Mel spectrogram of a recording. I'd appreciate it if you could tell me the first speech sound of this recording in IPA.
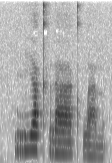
r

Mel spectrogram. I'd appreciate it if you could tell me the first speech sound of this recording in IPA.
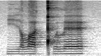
iː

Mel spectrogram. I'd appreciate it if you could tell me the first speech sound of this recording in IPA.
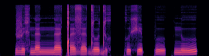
v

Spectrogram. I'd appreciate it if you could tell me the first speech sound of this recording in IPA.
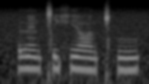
l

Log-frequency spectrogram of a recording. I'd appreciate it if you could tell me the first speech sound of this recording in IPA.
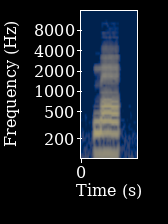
m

